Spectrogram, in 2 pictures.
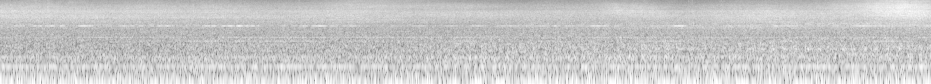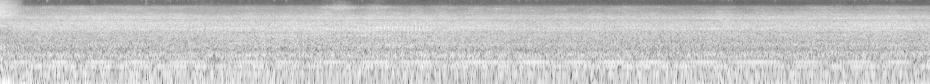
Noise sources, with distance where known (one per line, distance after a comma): unidentified impact machinery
